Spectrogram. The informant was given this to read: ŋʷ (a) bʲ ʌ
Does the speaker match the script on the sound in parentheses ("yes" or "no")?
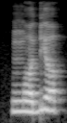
no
